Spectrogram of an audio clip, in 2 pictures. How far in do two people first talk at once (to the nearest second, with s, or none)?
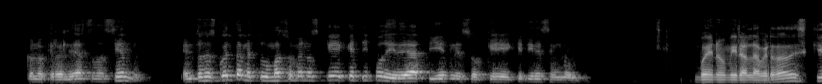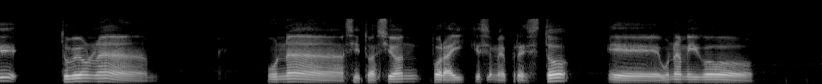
none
